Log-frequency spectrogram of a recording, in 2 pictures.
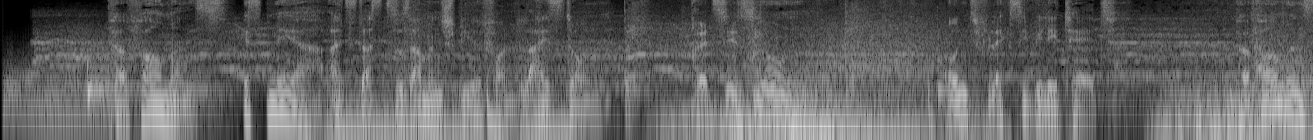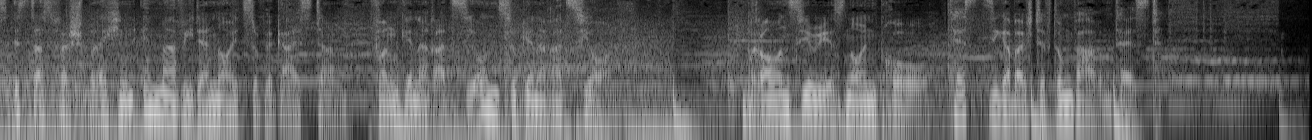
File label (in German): DE Werbung; german voice actor; Braun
